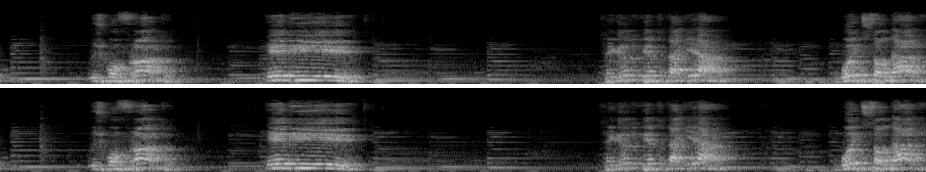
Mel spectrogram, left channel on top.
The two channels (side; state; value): both; normal; correlation 0.68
